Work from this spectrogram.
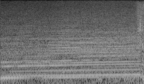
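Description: A small Camaro is pushed into a drift, the engine revving hard with a steady whine and tire noise layered over it, loud and continuous, no voices.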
